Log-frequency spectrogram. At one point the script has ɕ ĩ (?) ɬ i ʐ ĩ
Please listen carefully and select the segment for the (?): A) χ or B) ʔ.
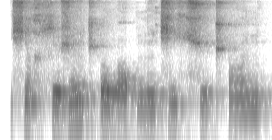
A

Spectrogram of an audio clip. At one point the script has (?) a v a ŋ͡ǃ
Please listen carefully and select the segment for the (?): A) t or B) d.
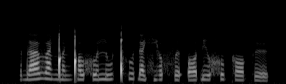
B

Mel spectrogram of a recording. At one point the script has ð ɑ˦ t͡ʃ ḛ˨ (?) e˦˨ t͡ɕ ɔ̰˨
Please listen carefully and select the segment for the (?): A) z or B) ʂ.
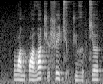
B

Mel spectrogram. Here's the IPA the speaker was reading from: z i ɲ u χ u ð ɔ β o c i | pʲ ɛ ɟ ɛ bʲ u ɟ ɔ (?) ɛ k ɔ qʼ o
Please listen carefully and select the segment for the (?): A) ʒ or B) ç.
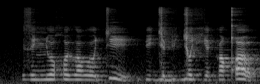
B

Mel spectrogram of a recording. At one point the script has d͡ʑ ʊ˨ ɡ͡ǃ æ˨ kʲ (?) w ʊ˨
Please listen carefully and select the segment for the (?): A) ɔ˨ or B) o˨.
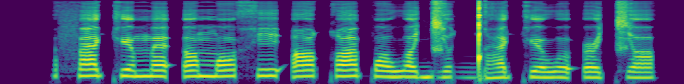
A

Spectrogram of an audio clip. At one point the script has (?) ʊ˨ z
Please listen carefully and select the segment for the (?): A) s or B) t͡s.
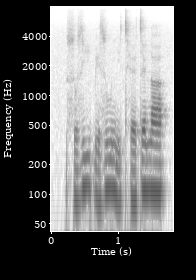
A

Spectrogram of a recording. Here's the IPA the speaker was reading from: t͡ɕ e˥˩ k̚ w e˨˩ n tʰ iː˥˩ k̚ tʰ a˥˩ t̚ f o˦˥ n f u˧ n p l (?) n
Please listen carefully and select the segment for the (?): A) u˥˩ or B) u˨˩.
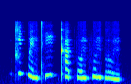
B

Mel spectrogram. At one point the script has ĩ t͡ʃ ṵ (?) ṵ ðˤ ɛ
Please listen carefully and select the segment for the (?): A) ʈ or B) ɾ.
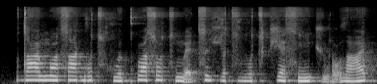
B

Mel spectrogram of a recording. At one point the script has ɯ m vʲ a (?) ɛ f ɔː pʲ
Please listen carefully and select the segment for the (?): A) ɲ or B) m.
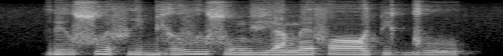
B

